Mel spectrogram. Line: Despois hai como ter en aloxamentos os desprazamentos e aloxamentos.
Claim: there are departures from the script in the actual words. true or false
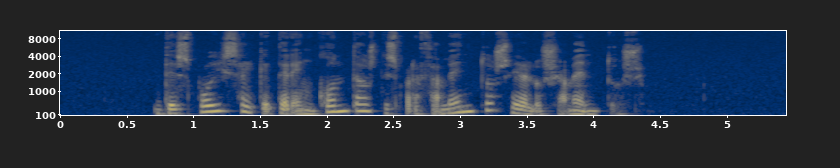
true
